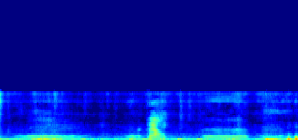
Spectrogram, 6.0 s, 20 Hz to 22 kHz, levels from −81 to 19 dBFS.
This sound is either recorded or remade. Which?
remade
